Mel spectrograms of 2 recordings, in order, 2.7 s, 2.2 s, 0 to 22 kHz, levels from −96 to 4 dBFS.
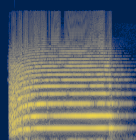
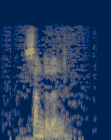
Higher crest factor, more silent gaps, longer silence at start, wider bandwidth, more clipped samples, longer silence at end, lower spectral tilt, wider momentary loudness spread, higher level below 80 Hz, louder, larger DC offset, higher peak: second, 8 dB vs 20 dB; neither; second, 0.2 s vs 0.45 s; about the same, 11.5 kHz vs 10.5 kHz; neither; second, 0.15 s vs 0.8 s; about the same, -4.5 dB/octave vs -3.5 dB/octave; second, 5 LU vs 19 LU; about the same, -46 dBFS vs -48 dBFS; first, -7 LUFS vs -21 LUFS; neither; first, 0 dBFS vs -6 dBFS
